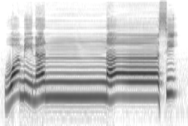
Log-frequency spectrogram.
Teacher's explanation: غنہ کرتے ہیں، ایک الف کے برابر ناک میں آواز لے جا کر۔ اس کے بعد الف ہے، الف حرف مدہ ہے، اس کو بھی اتنا ہی کھینچنا ہے۔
